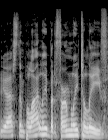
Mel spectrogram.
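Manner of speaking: animated-cartoon dad voice. Chatting with friends, one does a King of the Hill impression. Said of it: "That's a good impression".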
